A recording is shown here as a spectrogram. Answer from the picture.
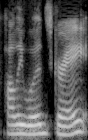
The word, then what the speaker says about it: Hawley Woods-Gray: Well, I'm on LinkedIn, Facebook, Instagram, Hawley Woods-Gray.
